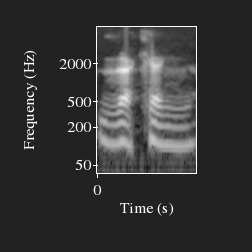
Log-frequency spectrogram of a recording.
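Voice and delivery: speaking through gritted teeth. Playing a character who answers about the king: speaking through gritted teeth. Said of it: "gritting my teeth".

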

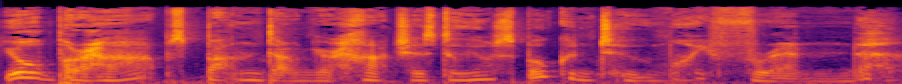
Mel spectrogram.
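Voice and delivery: loud, belligerent, truculent cry. Rebuking a buccaneer who spoke up out of turn, truculent. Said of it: "cried Silver truculently to the speaker".

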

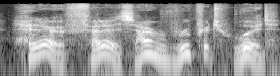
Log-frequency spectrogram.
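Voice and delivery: very loud, booming, rather posh voice. Voicing a character introducing himself, posh Rupert Wood voice. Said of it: "Rupert would have a rather posh voice".

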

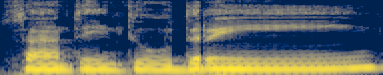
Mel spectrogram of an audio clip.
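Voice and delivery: put-on Transylvanian-accented speech. Retelling what a server asked at breakfast: imitating a Transylvanian accent. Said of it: "They sounded like she had a Transylvanian accent".

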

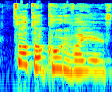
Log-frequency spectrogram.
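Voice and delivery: put-on very high, loud, horrified child outburst.

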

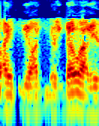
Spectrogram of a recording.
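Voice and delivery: put-on whispering voice. Retelling telling a companion in the stand about a doe: retelling a whisper. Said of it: "I whispered to him".

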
